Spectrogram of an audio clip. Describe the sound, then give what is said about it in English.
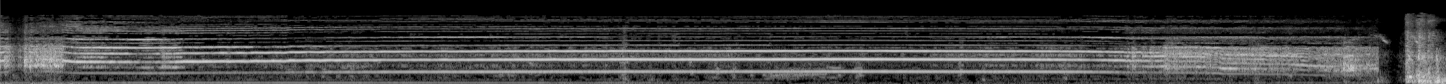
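A rooster crows once in a single long, drawn-out call, loud, holding its strained pitch for many seconds before breaking off abruptly, with no talking. “the rooster is just right there. He gets his own mic, and you give him the signal every time somebody scores a touchdown.”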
